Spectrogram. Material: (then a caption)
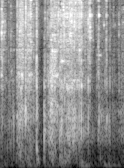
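Slate. Loose slate pieces in an old slate quarry knock and clink together in a quick, continuous clatter. The sound is bright and high with a brittle, glassy ring.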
